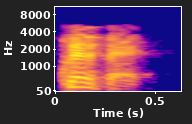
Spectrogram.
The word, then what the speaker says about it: Quinnipiac: Quinnipiac. – That's from everybody. Quinnipiac. Can't spell it, but it's Quinnipiac. Okay, so that's saying he's at 33%.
